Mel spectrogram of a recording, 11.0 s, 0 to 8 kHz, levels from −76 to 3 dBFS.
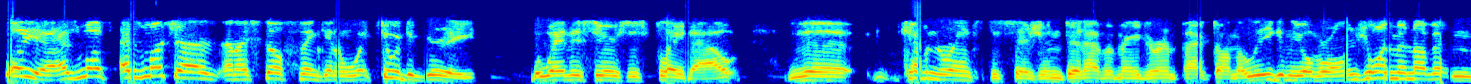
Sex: male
